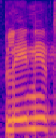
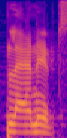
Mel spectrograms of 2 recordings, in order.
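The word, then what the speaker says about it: planets: stars তারা এন্ড প্ল্যানেটস এটার উচ্চারণটা প্লেনেটস হবে না ভি সিভি রুলস কাজ করবে না এটাতে ঠিক আছে এটা নোট ডাউন করে রাখবে অবশ্যই লিখে রাখবে এটা এটার উচ্চারণ হবে প্ল্যানেটস মানে গ্রহ তাহলে কিসের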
